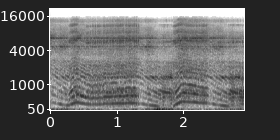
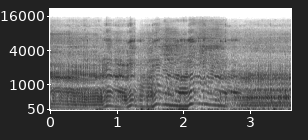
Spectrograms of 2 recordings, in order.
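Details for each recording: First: Kyosho Bug TT8 RB One nitro RC buggy with RB engine, warmed up before tuning: pitch swoops up lazily on each blip then sags, slow and blubbery to rev and smoking. Mixture set too rich; richness is adjusted first. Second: Kyosho RB One (Bug TT8) nitro RC buggy with RB engine, static tuning after reopening the needle from a lean cutout. The small engine revs up and drops back cleanly without cutting, so the mixture is properly set before driving.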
